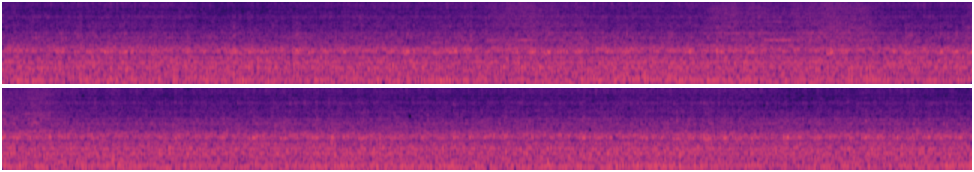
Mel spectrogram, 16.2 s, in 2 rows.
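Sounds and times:
big coal dispatcher machine starting, speeding up and stopping: 0:00.0 - 0:16.1.

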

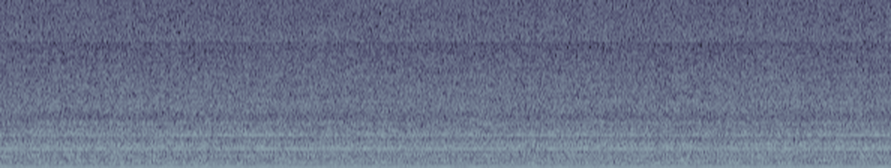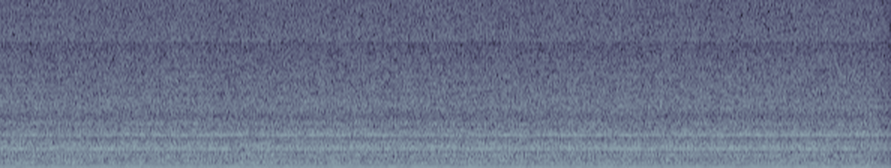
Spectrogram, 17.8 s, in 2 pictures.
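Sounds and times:
bathroom fan running: 0:00.0 - 0:17.8.

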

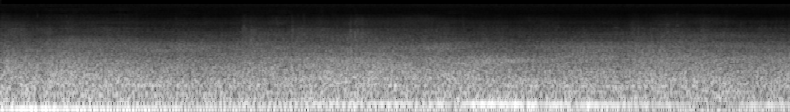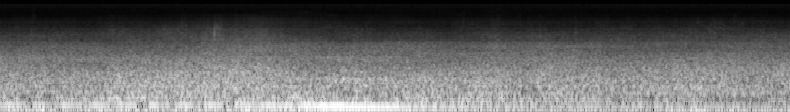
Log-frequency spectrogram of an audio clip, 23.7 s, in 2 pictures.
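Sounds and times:
distant calm beach surf on the coast: 0:00.0 - 0:23.6.

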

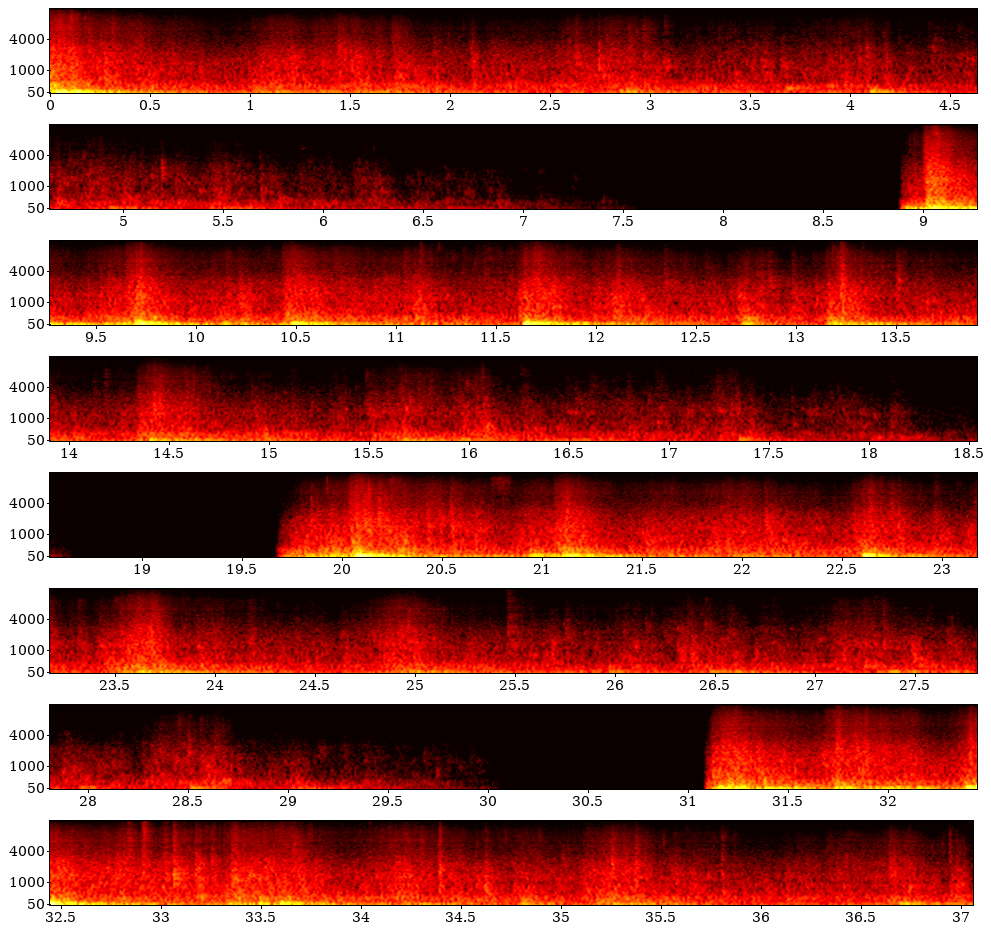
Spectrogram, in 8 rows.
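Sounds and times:
medium waves impacting an aluminium boat hull: 0:00.0 - 0:04.4, 0:09.0 - 0:16.2, 0:19.8 - 0:29.2, 0:31.1 - 0:37.0.

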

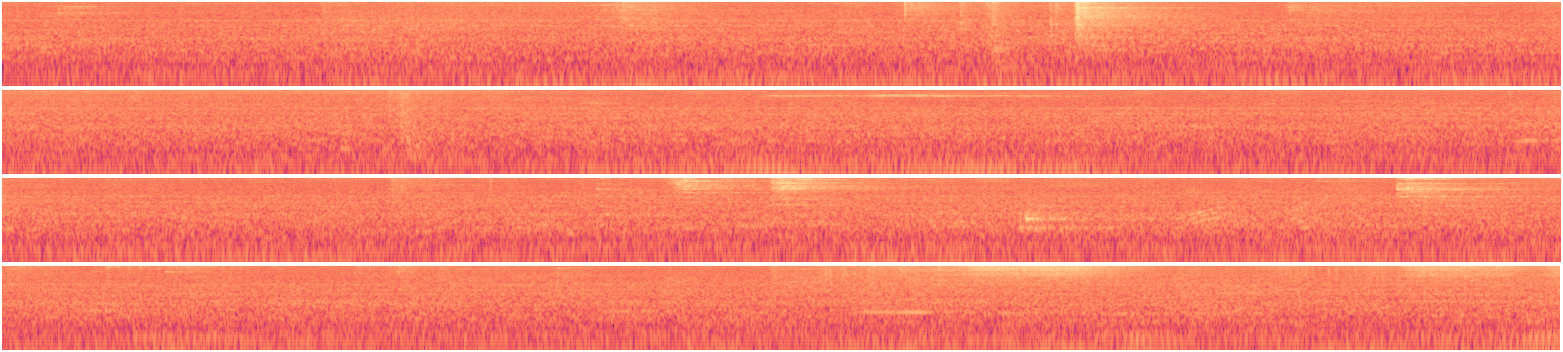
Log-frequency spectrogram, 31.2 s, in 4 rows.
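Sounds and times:
industrial warehouse ambience: 0:00.0 - 0:31.1.

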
